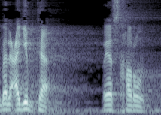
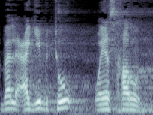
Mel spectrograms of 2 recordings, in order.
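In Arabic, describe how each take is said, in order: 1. ينتهي الفعل بصوت 'ta'. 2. ينتهي الفعل بصوت 'tu'. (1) "قراءتنا قراءة عاصم ... أي للنبي عليه الصلاة والسلام" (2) "قراءة حمزة والكسائي وخلف"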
